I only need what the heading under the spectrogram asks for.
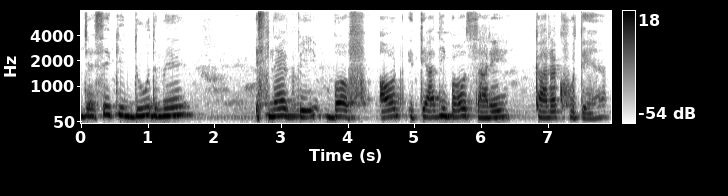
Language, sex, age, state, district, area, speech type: Hindi, male, 18-30, Uttar Pradesh, Varanasi, rural, spontaneous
